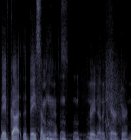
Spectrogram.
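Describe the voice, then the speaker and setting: Low-voiced man doing casual game commentary. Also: quick pace, slight background noise. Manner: conversational, rambling, opinionated. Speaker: gaming streamer and commentator. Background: video game music and sound.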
